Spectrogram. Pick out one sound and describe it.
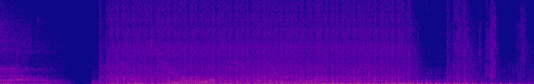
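Pistols fire in rapid bursts.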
